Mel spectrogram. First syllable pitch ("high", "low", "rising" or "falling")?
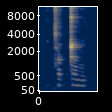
low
